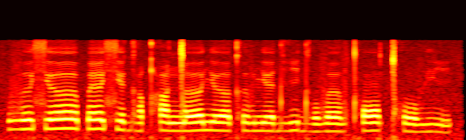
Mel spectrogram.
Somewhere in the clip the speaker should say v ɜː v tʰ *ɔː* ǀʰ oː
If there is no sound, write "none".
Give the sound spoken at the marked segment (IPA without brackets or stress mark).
ɔː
